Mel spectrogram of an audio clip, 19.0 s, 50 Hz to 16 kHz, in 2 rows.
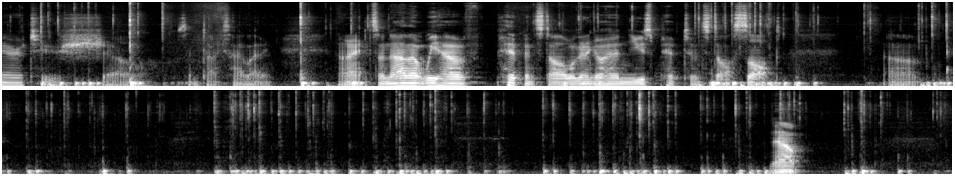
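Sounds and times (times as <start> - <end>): computer keyboard typing: 0.3 - 1.4, 6.9 - 19.0.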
